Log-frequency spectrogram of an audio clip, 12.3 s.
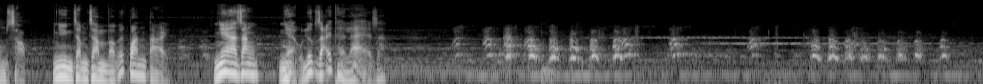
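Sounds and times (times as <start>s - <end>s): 
speech: 0.0s - 4.9s
dogs barking frantically: 2.2s - 2.8s, 5.6s - 12.0s.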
